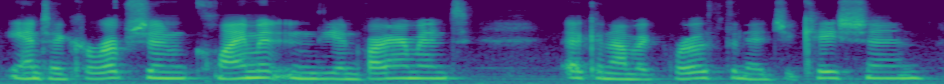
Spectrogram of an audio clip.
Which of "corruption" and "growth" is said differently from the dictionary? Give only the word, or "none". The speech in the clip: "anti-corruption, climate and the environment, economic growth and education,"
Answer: none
